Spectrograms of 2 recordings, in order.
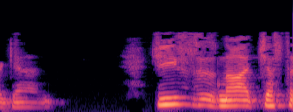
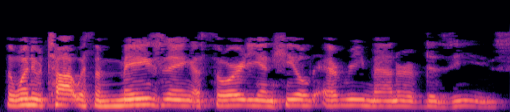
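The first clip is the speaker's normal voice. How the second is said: ordinary talk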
